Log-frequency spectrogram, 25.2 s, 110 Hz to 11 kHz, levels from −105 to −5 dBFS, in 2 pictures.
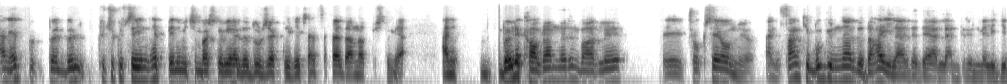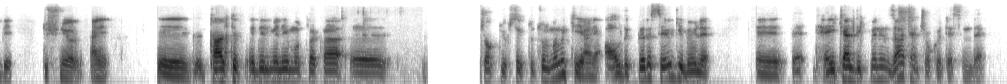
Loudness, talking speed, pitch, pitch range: -30 LUFS, 135 wpm, 115 Hz, 100-140 Hz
